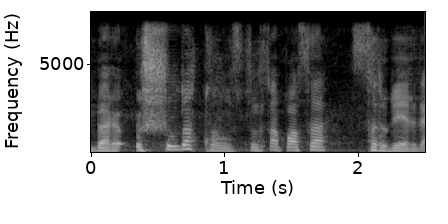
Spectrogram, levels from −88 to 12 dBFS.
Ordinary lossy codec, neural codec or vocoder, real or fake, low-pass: none; codec, 44.1 kHz, 3.4 kbps, Pupu-Codec; fake; 7.2 kHz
